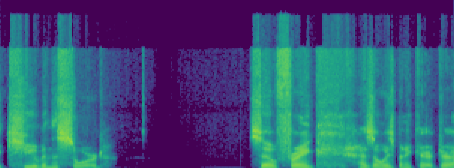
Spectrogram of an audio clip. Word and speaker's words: Phranque: Fei were Fei and Frank. For the record, Frank is spelled uh p h r a n q u e.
